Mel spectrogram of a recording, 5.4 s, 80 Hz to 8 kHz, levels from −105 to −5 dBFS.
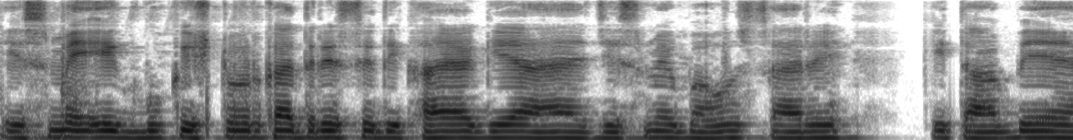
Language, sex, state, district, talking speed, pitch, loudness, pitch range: Hindi, male, Jharkhand, Ranchi, 145 wpm, 135 Hz, -18 LUFS, 130-140 Hz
